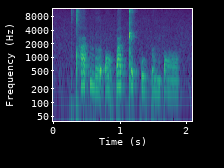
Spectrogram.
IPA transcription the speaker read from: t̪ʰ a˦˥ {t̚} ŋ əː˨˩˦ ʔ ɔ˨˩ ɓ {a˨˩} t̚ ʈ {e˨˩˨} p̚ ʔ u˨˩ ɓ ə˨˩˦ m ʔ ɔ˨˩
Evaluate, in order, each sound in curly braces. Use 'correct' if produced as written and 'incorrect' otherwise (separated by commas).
correct, incorrect, incorrect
